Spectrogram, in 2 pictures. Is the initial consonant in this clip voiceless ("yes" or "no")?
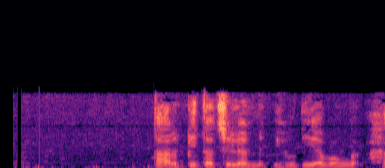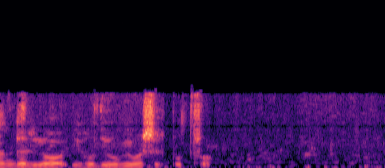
yes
